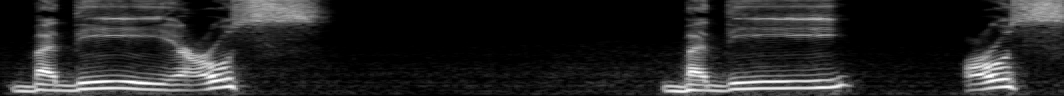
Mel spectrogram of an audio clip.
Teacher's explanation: یا ساکن سے پہلے زیر ہے، یا مدہ، اس کو کھینچیں گے، اور عین کا جو مخرج ہے وہ حلق کے درمیان سے، اور اس کی اچھے سے پریکٹس کرتے ہوئے عس عین اس کو اچھے سے ادا کریں۔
